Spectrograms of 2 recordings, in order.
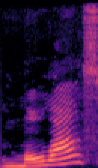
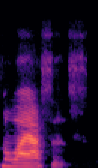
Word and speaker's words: molasses: let's make a debate is it molas or molasses I think it depends on where you're from where I'm from it's molasses because in French it's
